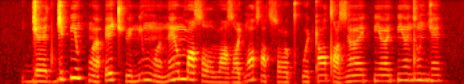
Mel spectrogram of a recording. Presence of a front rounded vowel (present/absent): present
